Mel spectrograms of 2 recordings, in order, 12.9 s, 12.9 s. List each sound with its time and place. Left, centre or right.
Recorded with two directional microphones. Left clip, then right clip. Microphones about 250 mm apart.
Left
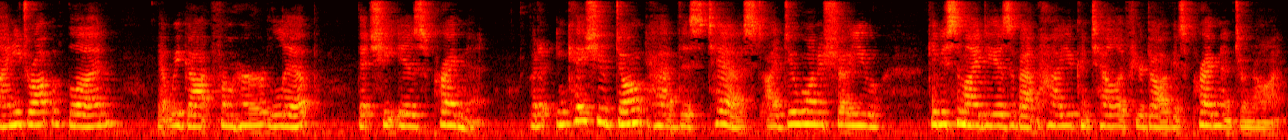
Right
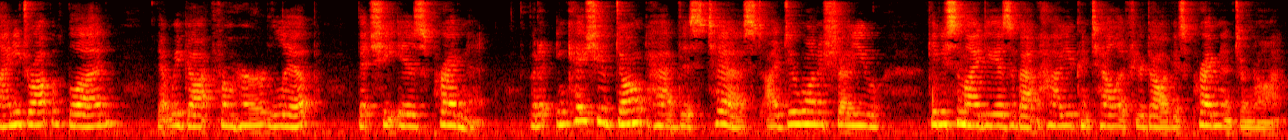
0.0 s speech: centre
